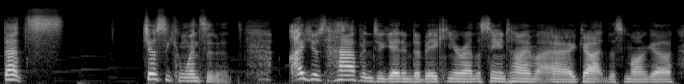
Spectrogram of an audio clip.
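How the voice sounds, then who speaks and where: A man's voice: mid-range voice, normal speed, no room sound, soft background music, natural voice. A man reading aloud and voicing a prickly, embarrassed teenage girl who answers with snappy, defensive retorts.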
